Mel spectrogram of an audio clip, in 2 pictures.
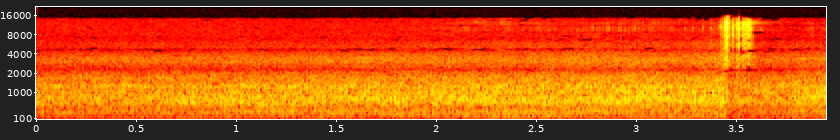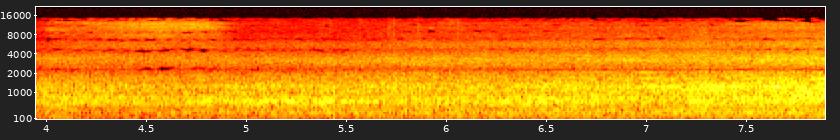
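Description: A diesel locomotive rumbles closer, growing steadily louder.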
